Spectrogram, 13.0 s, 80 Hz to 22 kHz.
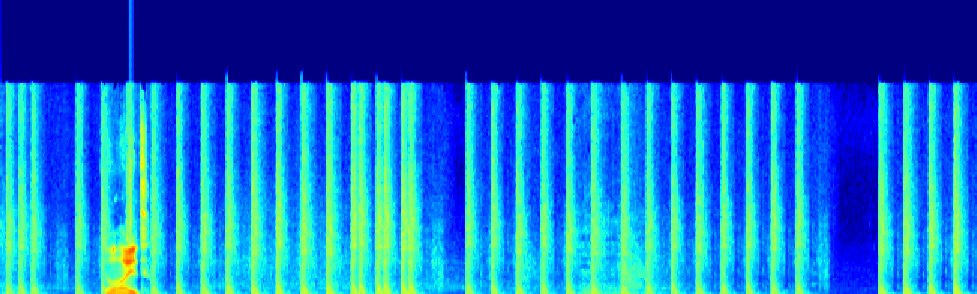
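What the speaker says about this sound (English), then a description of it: "I'm just gonna sit here all day and shoot all of you." Pistol gunfire from the 1996 Tomb Raider video game: a long string of sharp, evenly spaced shots fires in steady rhythm, broken by a couple of short pauses, with a brief louder burst near the start and a person speaking briefly.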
